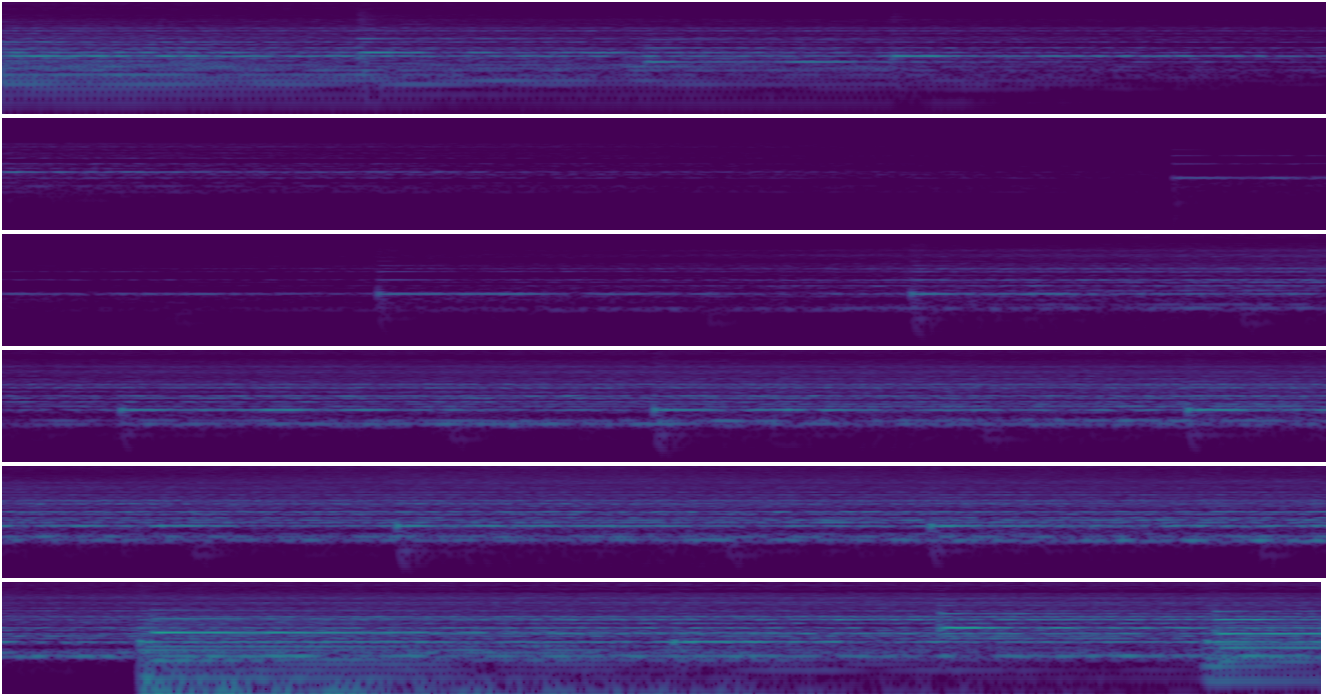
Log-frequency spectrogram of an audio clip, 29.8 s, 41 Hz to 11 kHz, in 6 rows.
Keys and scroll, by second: 0.7 ctrl+=, 4.7 ctrl+-, 4.9 ctrl+=, 5.7 ctrl+-, 6.4 ctrl+=, 6.6 ctrl+=, 6.6 ctrl+=, 6.7 ctrl+-, 15.3 ctrl+d, 16.4 ctrl+d, 16.9 ctrl+=, 24.9 ctrl+=, 25.3 ctrl+=, 25.4 ctrl+=, 25.5 ctrl+=, 25.8 ctrl+=, 26.2 ctrl+d, 27.2 ctrl+-.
